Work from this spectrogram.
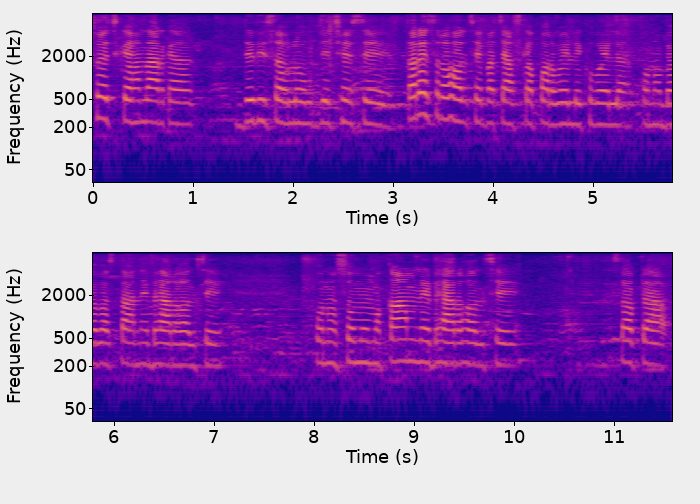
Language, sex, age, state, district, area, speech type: Maithili, female, 60+, Bihar, Madhepura, rural, spontaneous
